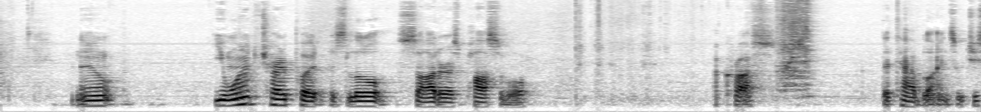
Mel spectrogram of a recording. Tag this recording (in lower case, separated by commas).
speech, inside a small room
